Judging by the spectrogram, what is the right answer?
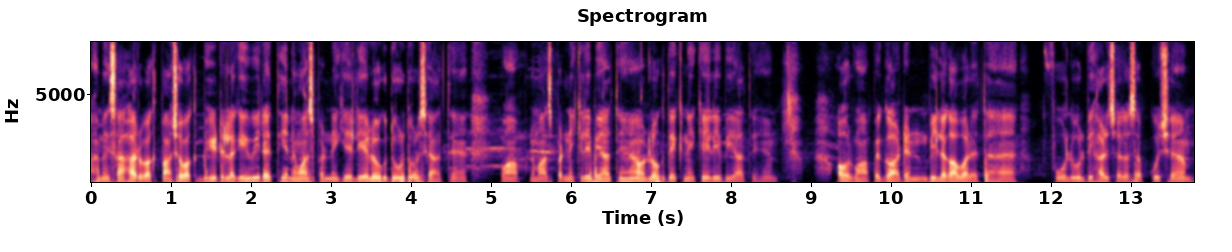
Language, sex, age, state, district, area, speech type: Urdu, male, 18-30, Bihar, Saharsa, rural, spontaneous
